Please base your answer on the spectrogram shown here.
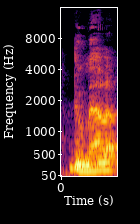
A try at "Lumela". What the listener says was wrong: Lumela. So instead of do, you say lu. See how similar they are?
